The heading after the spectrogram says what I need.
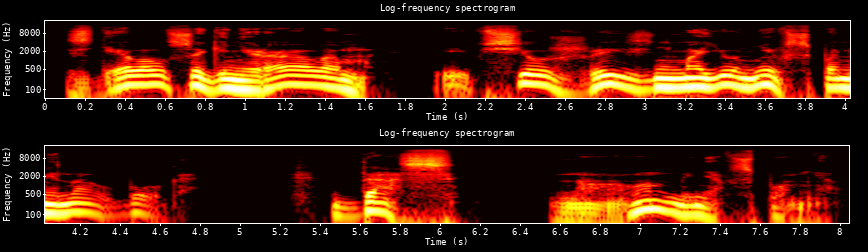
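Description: A man voicing an aging, pious army general who confides his fears in a hushed, halting way. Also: medium pitch, husky, no room sound, studio quality, full character voice. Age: older.

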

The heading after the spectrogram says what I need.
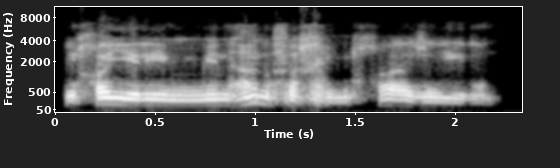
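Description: A man teaching Quranic recitation rules. He recites each word slowly and then explains the rule in plain terms. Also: mid-range voice, mellow, slightly rough, no room sound, highs cut off. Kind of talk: tajweed lesson with recited examples.

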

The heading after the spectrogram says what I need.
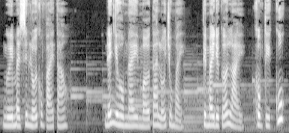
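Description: A woman's voice: medium pitch, fast talker, mellow, faint music behind, close to an everyday voice. A woman voicing a stern young husband who is master of the house, speaking in curt, commanding bursts. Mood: angry commanding.

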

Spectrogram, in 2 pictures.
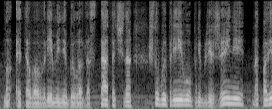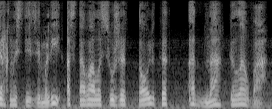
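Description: A man narrating a tense story in a steady, measured read. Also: mid-range voice.

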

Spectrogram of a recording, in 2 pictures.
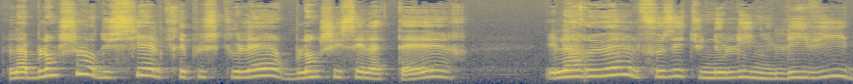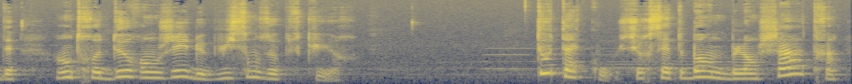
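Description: Slow, measured woman reading aloud. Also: medium pitch, mellow. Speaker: audiobook reader. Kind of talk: scripted narration of a classic novel.

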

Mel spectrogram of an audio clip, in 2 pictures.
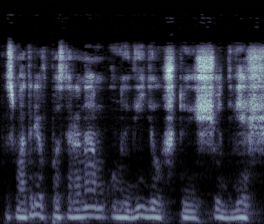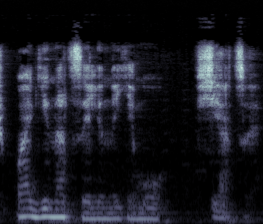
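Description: A male audiobook narrator with a husky, strained edge to his tone, telling the story in an even manner. The recording is dry and a little dull, like lo-fi audio. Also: mid-range voice, moderate pace, no echo.

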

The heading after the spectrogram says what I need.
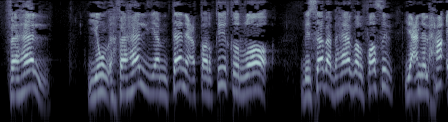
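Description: A man with an Egyptian accent teaching Quran recitation in a televised lesson, drawing out words slowly to show how they sound and asking the viewers rhetorical questions. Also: high voice. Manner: draws out words slowly to demonstrate pronunciation.

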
